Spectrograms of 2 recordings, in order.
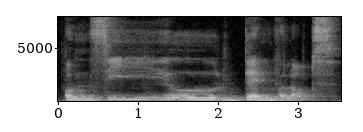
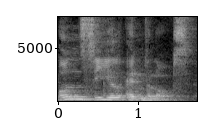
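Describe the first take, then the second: First: The final d of unsealed is clearly pronounced. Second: The final d of unsealed is dropped. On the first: The speaker calls it right. "This is in, in the past" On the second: The speaker calls it wrong. "She said unseal envelopes. But there's that's not the consonant sound that is required"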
